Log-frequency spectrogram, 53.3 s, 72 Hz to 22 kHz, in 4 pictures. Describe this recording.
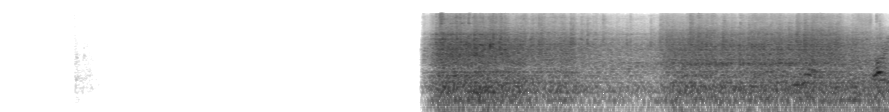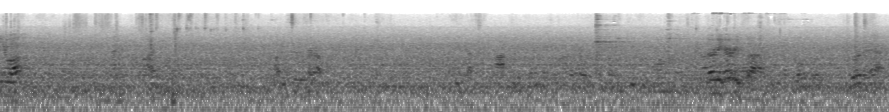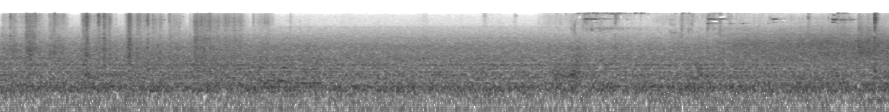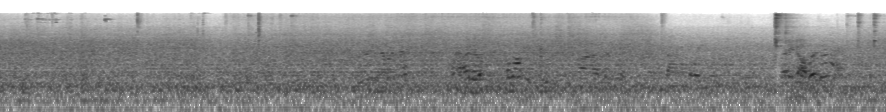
Sounds from an indoor gun range, inside the booth. Most shots are from a 22 caliber Smith & Wesson. LOCK and LOAD.
Sound starts with rolling the target away from the gun booth. Comments by shooters saying 'dirty Harry style' and also sounds of shells on the floor.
